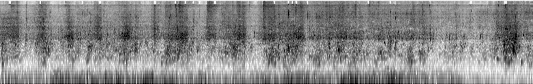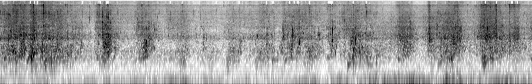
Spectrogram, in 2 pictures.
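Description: Gentle water laps and washes onto a sandy beach at Shoshone Lake in Yellowstone, a steady soft rush with repeated small wave surges close by and no voices.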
